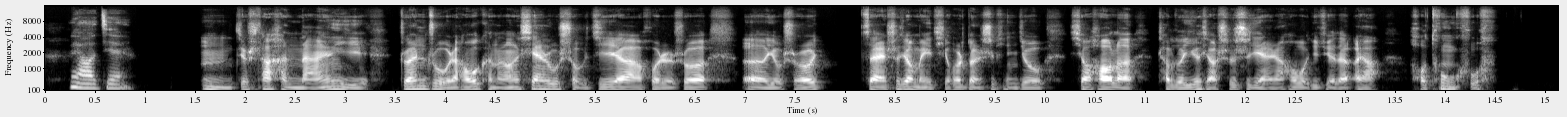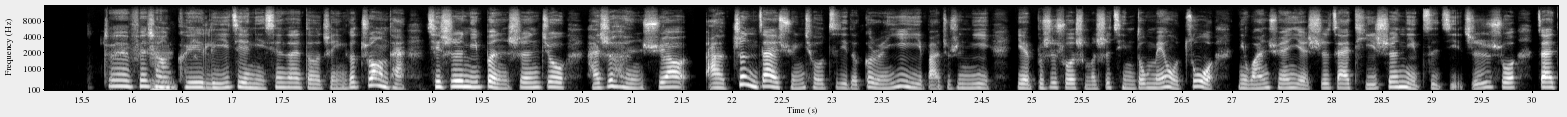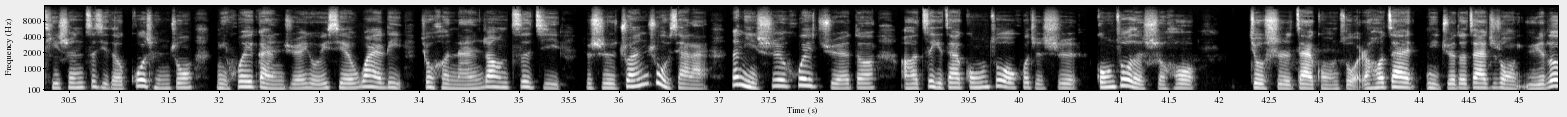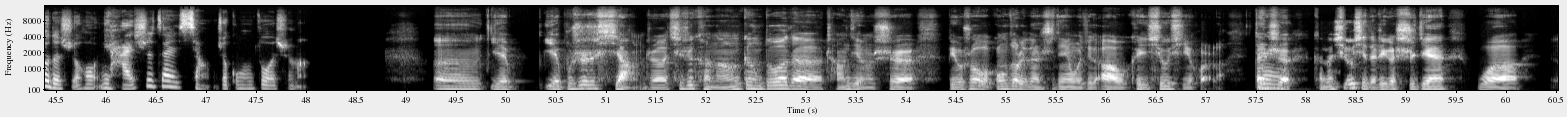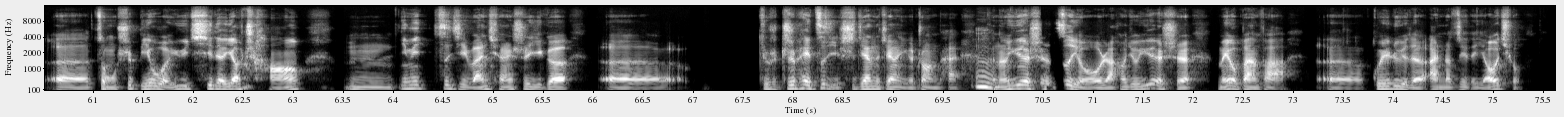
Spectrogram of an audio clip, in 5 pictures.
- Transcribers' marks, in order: teeth sucking; laughing while speaking: "好痛苦"; other background noise; other noise; teeth sucking
- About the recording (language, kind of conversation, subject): Chinese, advice, 休息时我总是放不下工作，怎么才能真正放松？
